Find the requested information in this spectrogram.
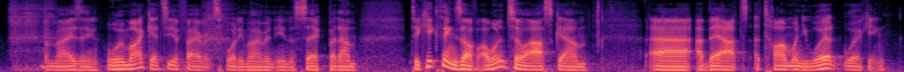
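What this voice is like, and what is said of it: Strong Australian accent. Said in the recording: “how strong our accent is ... I like the Aussie accent.”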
